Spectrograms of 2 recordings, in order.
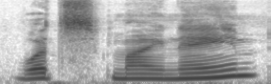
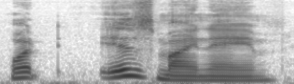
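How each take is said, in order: First: Drawn-out, wondering repeat; slow, rising echo of the question; slow puzzled question. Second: Drawn-out, stressing is; slow, thoughtful repeat; slow musing. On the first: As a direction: stretch it out as if unsure. Puzzled girl repeats slowly. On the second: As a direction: ponder it aloud slowly. Girl ponders. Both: Acted.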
